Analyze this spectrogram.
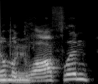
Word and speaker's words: Jaleel McLaughlin: We got the we got the official pronunciation from Dustin. Thank you so much. So Dustin, Jaleel McLaughlin or Breece Hall.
